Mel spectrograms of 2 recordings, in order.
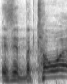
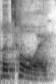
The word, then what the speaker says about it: Batoy: Is it Batoy or Bitoy? Just pronounce that for us. Batoy. Batoy. So the company is Batoy Sweet Treats.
